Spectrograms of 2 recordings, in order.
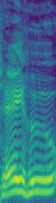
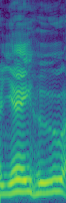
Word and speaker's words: Jehu: it's variously called Jehu or Yehu, I prefer the Y pronunciation, and Jehonadab.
